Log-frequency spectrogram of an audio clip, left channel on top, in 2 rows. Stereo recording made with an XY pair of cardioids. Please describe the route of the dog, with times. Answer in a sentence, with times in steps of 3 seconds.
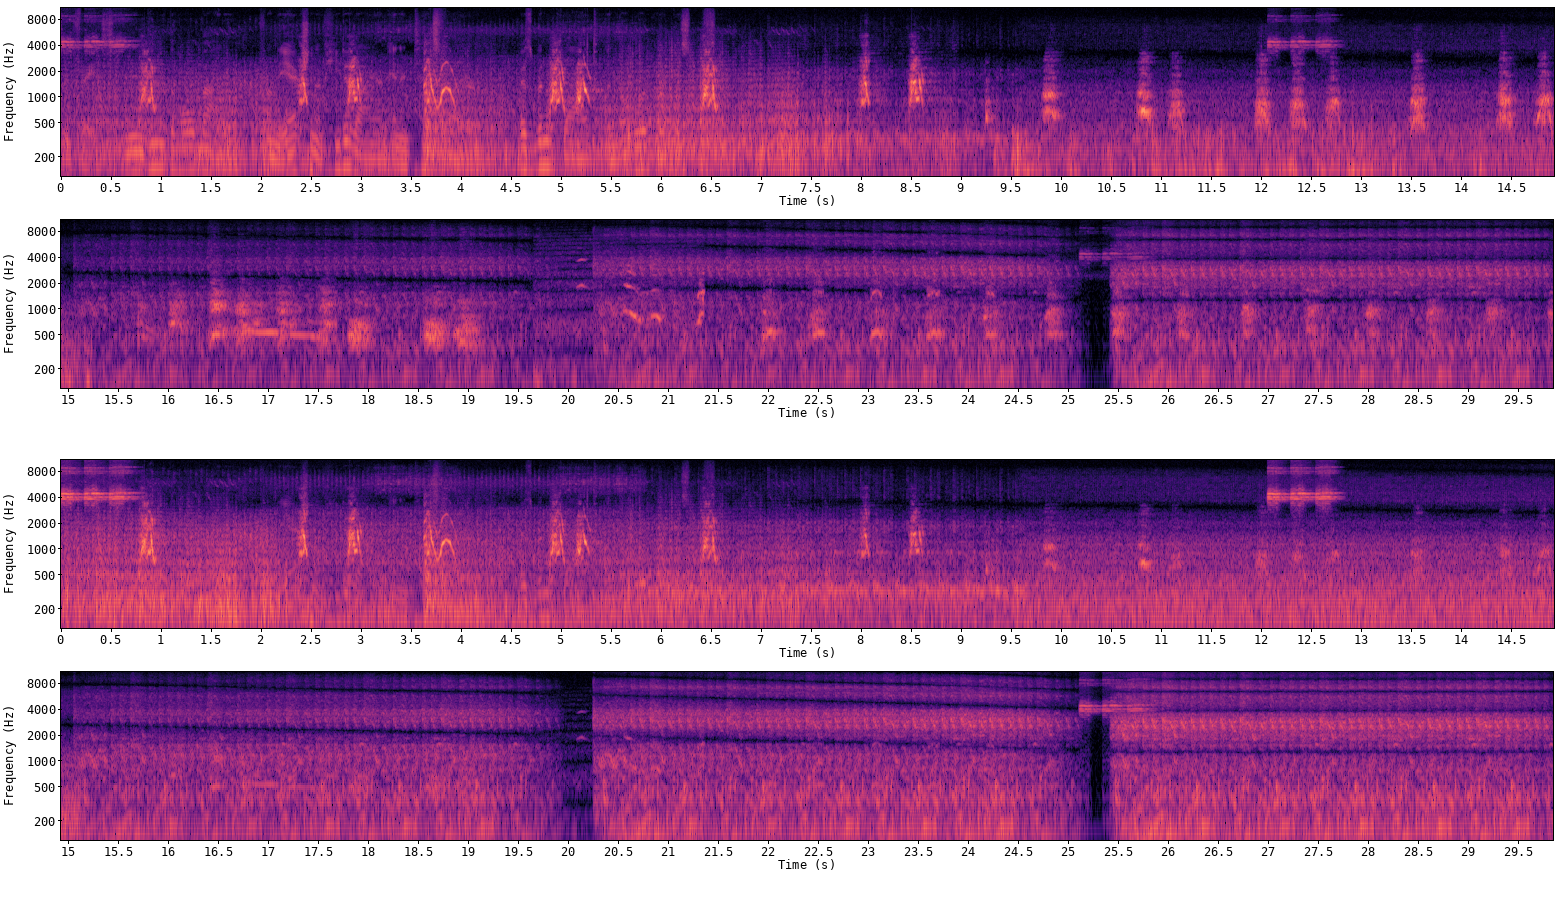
You can hear the dog on the right from 0 s, in the centre from 3 s and on the left from 6 s.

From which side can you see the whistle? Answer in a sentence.
You can hear the whistle on the right.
